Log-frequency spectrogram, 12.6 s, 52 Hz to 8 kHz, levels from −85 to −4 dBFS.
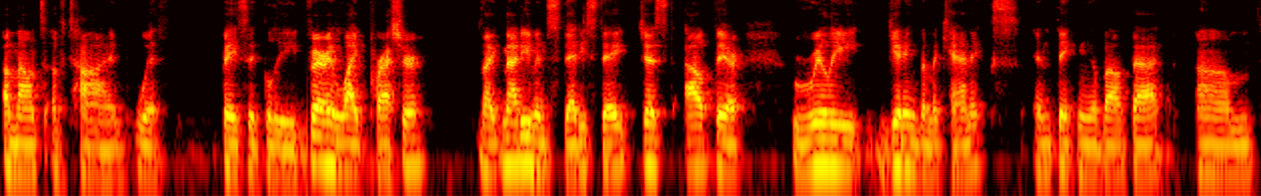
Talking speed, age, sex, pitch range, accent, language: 120 wpm, 30-49, male, 95-105 Hz, American, English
